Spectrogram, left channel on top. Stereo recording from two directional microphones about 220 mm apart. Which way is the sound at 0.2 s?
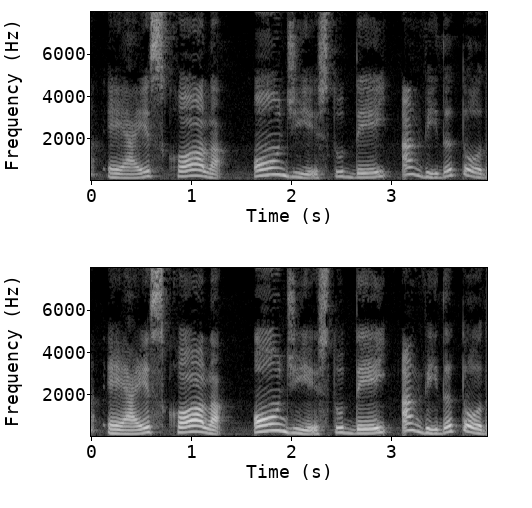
25° right (ahead or behind).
